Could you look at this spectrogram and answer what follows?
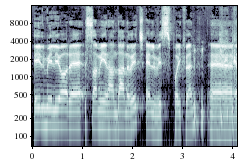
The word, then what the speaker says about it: Migliore: Var det Migliore? Migliore. Migliore. – Det där G, ja, någon G dag kommer det sitta. uttalas, uttalas Gli. Gagliardini.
